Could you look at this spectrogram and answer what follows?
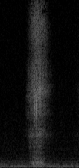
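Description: A single sharp, hissing burst of air with a brief voiced onset, over quiet room noise: one sneeze.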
